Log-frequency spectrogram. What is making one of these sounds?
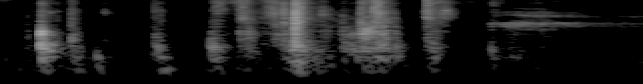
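A sheet of paper rustles as it is lifted and laid down.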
